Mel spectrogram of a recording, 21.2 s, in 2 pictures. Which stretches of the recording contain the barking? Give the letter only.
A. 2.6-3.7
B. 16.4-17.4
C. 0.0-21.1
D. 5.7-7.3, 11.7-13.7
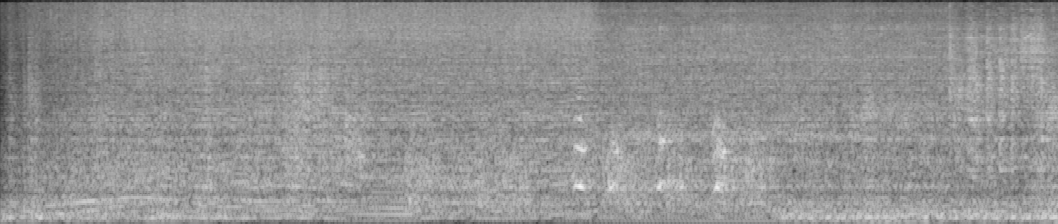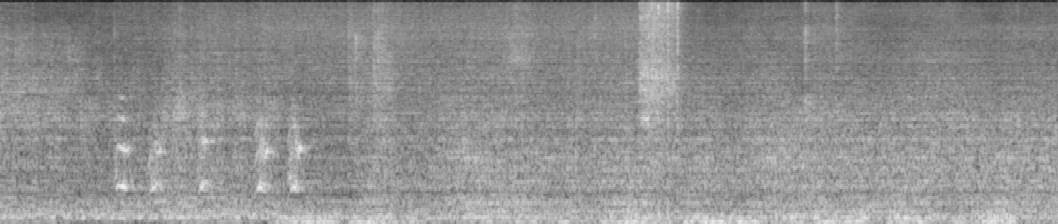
D.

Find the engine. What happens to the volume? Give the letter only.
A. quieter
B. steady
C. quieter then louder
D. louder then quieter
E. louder
A.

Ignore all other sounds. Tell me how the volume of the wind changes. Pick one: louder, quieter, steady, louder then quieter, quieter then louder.
louder.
